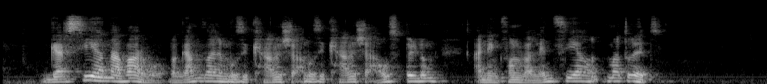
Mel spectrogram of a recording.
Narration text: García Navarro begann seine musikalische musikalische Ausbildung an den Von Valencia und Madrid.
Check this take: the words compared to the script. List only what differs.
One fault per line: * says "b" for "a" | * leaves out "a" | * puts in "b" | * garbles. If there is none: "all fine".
all fine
